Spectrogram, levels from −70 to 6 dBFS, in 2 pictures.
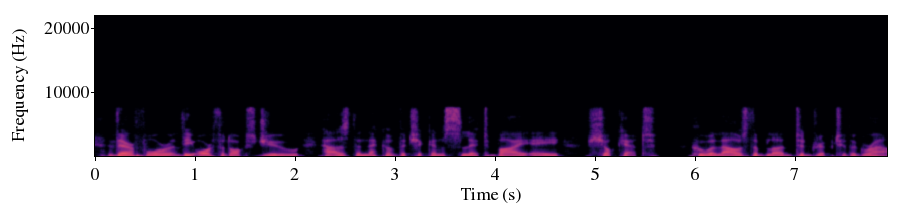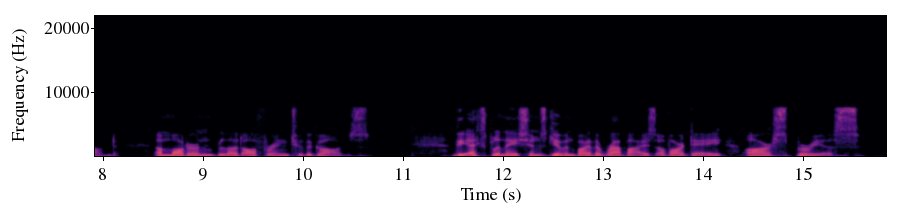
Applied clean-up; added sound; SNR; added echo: none; none; none; none.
